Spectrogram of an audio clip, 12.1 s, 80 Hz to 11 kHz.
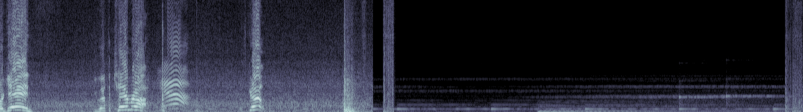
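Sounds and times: truck door slamming: 5.1 - 5.6
short thud: 5.2 - 5.5
soft sustained music tone: 6.0 - 11.8.

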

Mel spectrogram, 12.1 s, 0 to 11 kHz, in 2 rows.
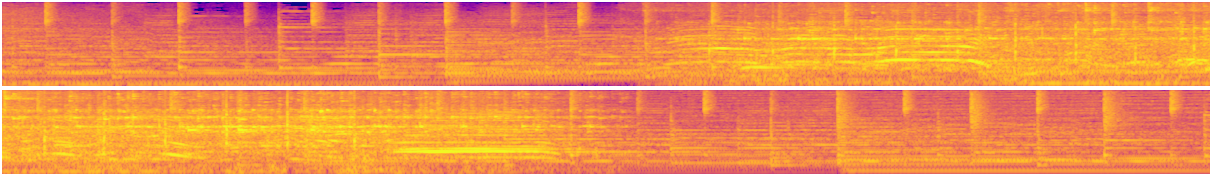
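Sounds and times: spectators cheering and shouting: 3.0 - 9.2.

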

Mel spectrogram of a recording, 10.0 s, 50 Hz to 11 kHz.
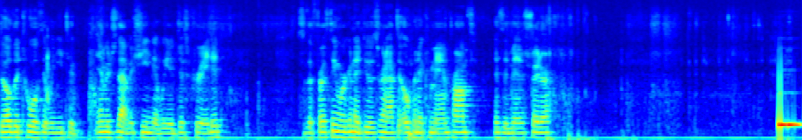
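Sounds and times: low electrical hum: 0.0 - 10.0
short electronic beep: 9.8 - 10.0.

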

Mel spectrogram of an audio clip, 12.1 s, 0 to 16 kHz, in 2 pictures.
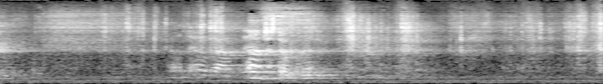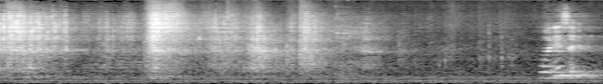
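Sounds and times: wrapping paper rustling and tearing: 3.4 - 9.8.

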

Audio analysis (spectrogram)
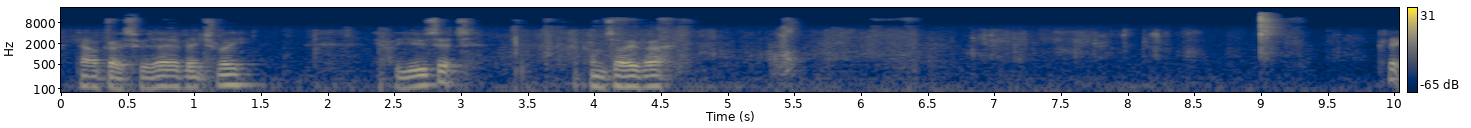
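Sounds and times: nylon pouch rustling: 3.2 - 10.0.

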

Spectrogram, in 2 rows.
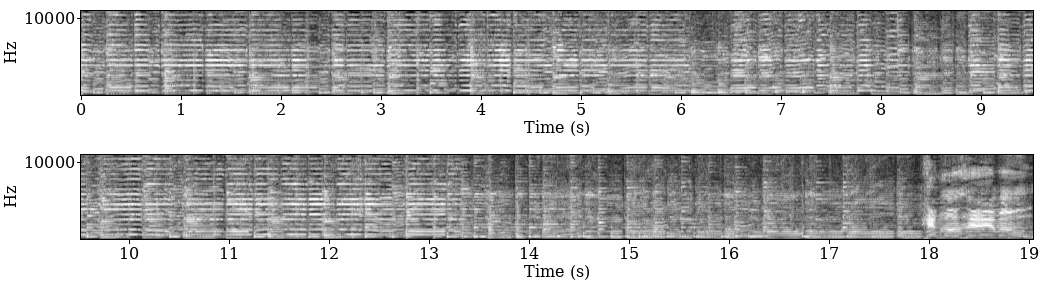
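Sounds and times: banjo plucking: 0.0 - 19.0
fiddle bowed melody: 0.0 - 19.0.

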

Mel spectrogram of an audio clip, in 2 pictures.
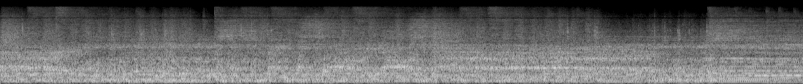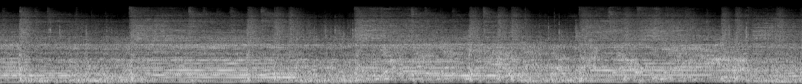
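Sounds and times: distorted electric guitars: 0.0 - 16.0
pounding drum kit: 0.0 - 16.0.

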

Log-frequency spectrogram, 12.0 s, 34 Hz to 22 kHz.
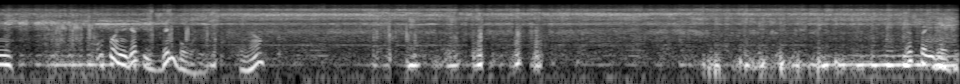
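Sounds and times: electric fish scaler motor humming: 0.0 - 12.0.

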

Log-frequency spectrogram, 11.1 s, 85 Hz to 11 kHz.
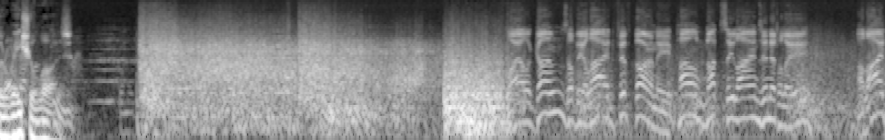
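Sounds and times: artillery fire and explosions: 1.7 - 11.0.

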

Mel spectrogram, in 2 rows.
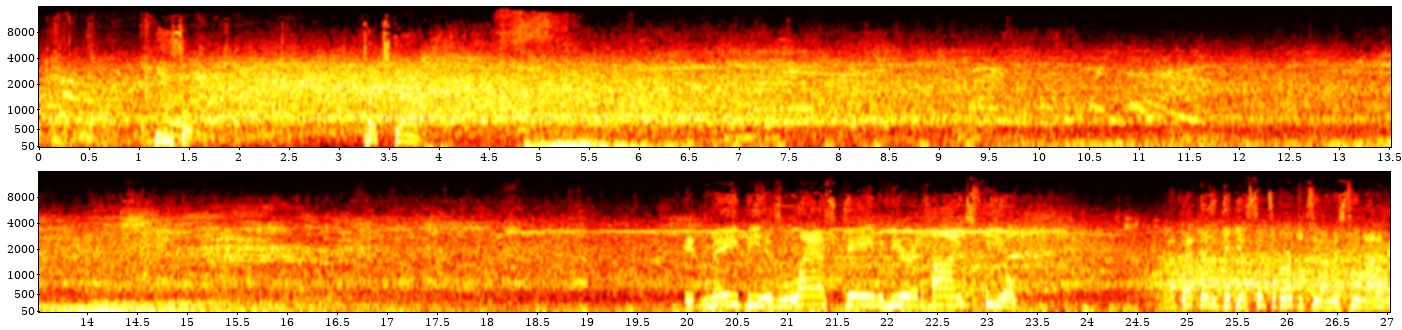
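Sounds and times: stadium crowd cheering: 0.0 - 27.0.

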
